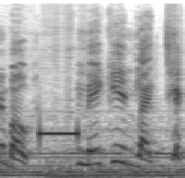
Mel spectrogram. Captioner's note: beep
